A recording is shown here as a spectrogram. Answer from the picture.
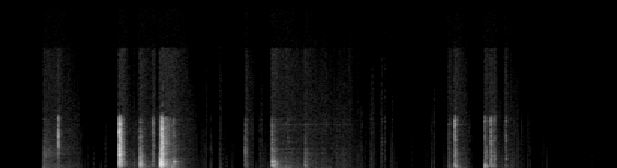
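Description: A few short, sharp clicks and light knocks from handling small electronic parts and tools on a workbench: a quick cluster about a second in, a single one a little later, and a pair near the end, with dead silence between.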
